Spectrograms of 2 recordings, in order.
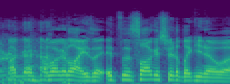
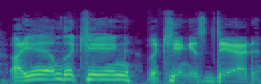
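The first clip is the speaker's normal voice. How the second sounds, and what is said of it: High, whiny singing impression. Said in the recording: “Dave's voice, like, he really started to get upper high and whiny... he gets really whiny... I do a pretty good impression.”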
